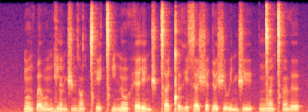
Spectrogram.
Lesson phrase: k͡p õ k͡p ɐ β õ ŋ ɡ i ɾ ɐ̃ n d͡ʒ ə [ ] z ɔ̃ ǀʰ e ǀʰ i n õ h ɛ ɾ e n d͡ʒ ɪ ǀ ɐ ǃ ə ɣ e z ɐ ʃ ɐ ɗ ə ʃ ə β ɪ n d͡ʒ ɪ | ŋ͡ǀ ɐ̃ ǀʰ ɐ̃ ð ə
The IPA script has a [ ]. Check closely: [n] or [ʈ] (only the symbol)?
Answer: n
